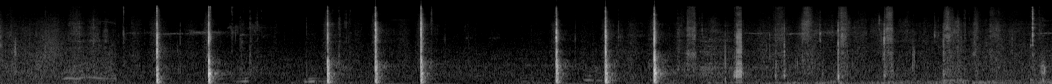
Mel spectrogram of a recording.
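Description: A small hatchet chops into a red cedar trunk at the base of a cut bark strip, working the bark loose from the wood. There are about eight sharp chops over some five seconds, then a few lighter knocks near the end.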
